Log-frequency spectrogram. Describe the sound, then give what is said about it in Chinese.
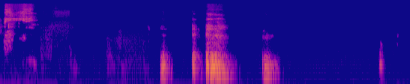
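Faint throat clearing during an online group practice session: a few soft, short, low grunting bursts spread across a quiet stretch, then a final small one. “我听到你清喉咙的声音。”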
